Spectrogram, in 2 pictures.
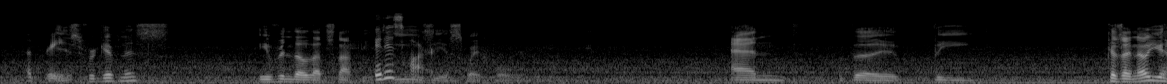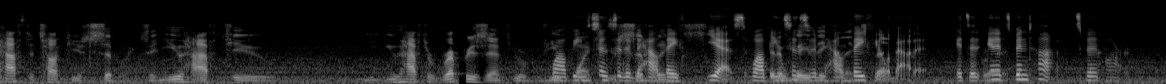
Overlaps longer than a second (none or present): present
